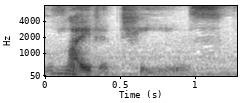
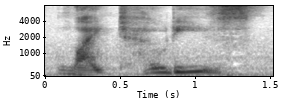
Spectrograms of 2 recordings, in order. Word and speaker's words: litotes: let me say that there are two pronunciations you can find for this you can find litotes or lightities i think both of them are equally valid i have not been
